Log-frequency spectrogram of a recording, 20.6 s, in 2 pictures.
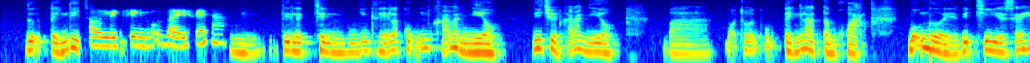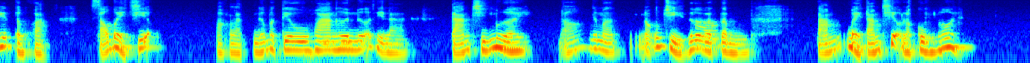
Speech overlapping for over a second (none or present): none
